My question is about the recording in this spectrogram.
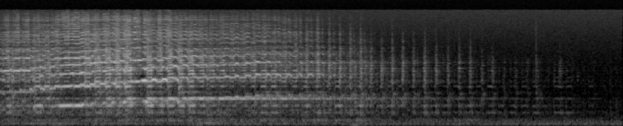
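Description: Solo cello playing a quick trill high on the strings, its notes sliding upward. It then dies away to a faint, barely-there flicker of bowing.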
